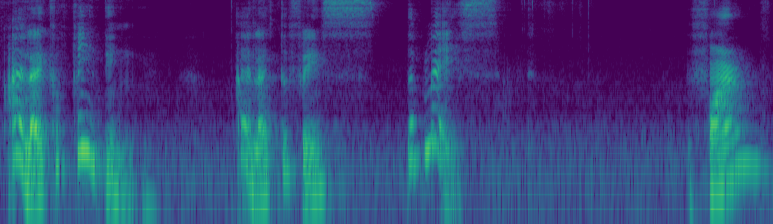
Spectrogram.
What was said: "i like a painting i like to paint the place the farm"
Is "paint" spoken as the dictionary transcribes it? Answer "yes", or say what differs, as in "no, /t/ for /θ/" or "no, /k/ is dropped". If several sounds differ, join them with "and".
no, /f/ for /p/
